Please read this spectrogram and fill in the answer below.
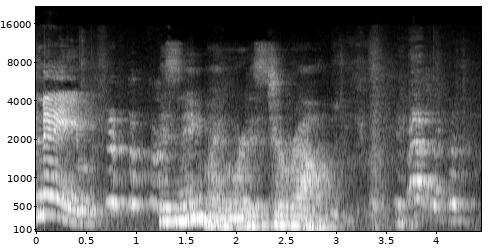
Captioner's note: virtual assistant voice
